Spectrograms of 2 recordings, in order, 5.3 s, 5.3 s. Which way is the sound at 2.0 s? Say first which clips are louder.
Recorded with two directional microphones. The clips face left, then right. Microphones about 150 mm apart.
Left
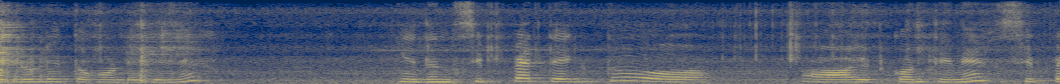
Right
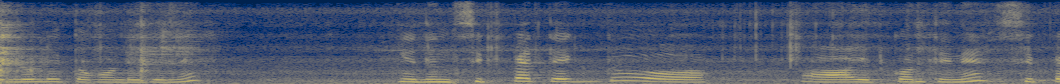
Right 2 dB; 15° right (ahead or behind).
